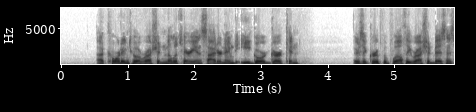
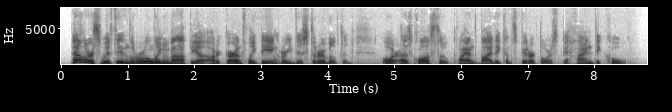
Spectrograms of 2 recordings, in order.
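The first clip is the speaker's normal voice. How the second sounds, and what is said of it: Put-on Russian accent. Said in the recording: “Oh, I get to use my Russian accent for this.”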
